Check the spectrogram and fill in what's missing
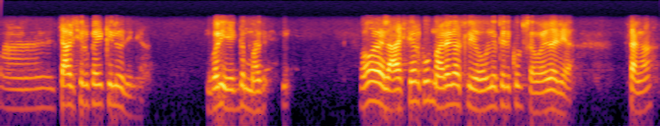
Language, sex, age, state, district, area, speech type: Goan Konkani, male, 45-60, Goa, Bardez, rural, conversation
